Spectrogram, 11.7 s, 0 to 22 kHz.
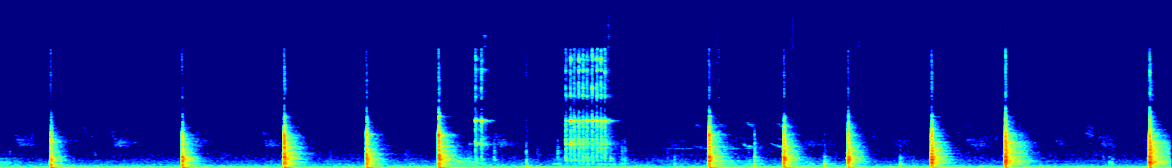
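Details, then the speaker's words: Honda D16Y8 engine with head removed, crank turned by hand: sharp, hollow metal clacks, about a dozen in twelve seconds, louder further down the stroke, as one rod lags the crank, rod bearing knock from excess clearance, worn or missing bearing. "That's the bearing. Every time this one goes down, this one does not follow because the bearing has that much space, or the bearing is not there, or the bearing is worn out pretty bad."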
